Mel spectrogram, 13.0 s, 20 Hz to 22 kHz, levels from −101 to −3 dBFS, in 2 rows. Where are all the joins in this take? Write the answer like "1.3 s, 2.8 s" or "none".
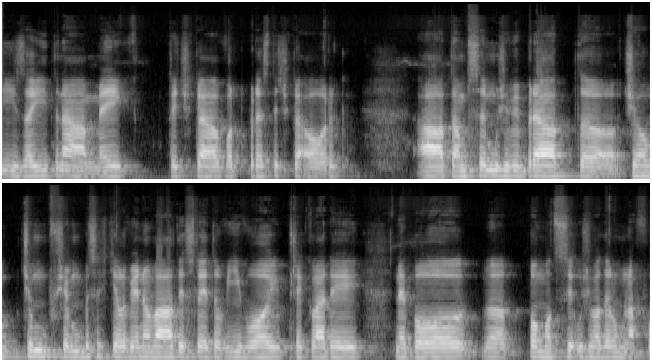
none

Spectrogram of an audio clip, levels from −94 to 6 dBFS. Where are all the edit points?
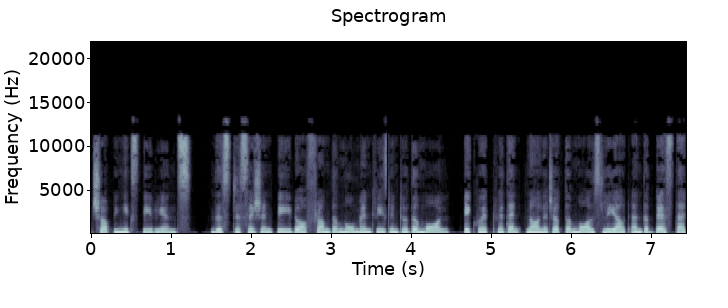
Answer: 1.3 s, 3.7 s, 4.5 s, 5.4 s

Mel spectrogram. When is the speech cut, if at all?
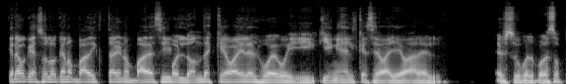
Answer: none

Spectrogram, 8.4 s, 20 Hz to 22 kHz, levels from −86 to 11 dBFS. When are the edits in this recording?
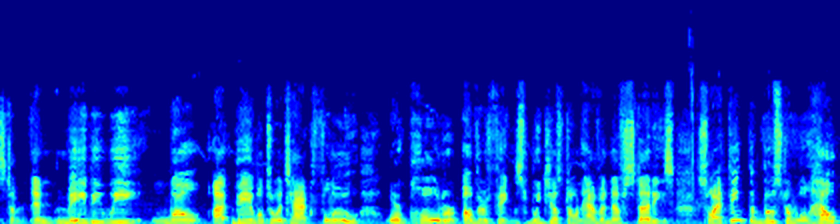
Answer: none

